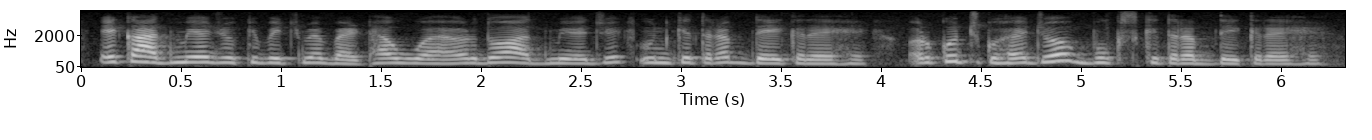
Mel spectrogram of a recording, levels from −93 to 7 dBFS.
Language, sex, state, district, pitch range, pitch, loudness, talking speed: Hindi, female, Maharashtra, Aurangabad, 215-265 Hz, 245 Hz, -23 LUFS, 295 wpm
